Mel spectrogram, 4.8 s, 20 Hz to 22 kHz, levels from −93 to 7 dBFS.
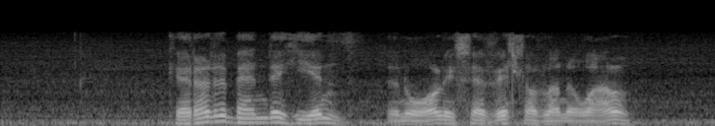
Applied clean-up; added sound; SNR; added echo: none; Mechanical fan; 16 dB; none.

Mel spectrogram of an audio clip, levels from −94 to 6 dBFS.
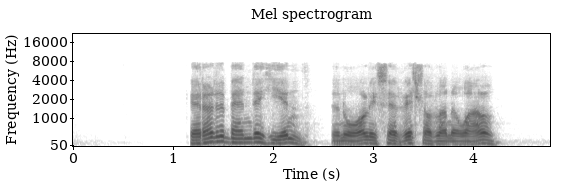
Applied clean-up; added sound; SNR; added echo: neural mask model RNNoise.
